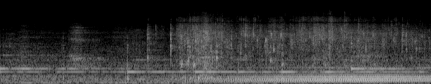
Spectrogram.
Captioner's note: splashing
